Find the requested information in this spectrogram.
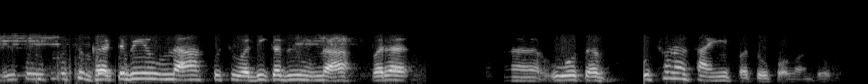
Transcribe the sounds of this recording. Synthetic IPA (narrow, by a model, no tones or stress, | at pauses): ɦeːkukʊd͡ʑʱʊ̆ɡʱɐʈʊ̆biɦũːn̆d̪akʊd͡ʑʱʰʊ̆ʋɐd̪ʱiːkəbiɦũːn̆d̪apɐɾ | ʊɦot̪ɐ | pʊt͡ɕʰʊɽ̃ʊ̆sãːĩpɐt̪opɐ̰ʋə̰̃nd̪oː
